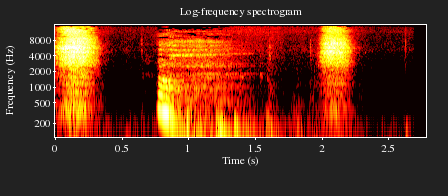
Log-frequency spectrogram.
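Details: Sneezing by a person who says they are very congested today: a sneeze burst, a drawn-out voiced groan, then a sniff-like hiss; sneezing and sniffles with a stuffy nose.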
